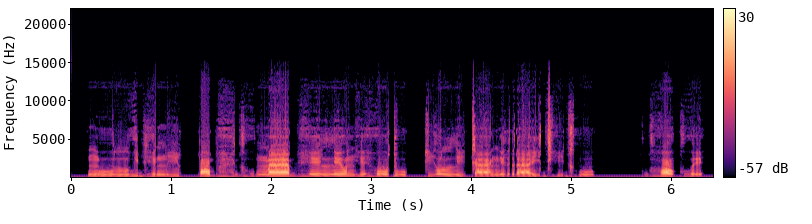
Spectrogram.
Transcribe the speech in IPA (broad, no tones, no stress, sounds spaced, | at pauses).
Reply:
ŋ͡m uː lː ṳ j bʱ e ŋ͡m iː pː ɒ bʱ æ̤ ɡʱ o̤ ŋ͡m æː bʱ eː lː e o̯ n i̤ e̯ ɦ o ɗ uː kː i o̯ lː iː k æː ŋ e r æː j dʱ i ɡʱ uː | ɡʱ ɒ o̯ k o̤ e̯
